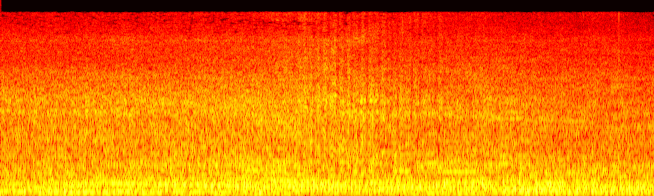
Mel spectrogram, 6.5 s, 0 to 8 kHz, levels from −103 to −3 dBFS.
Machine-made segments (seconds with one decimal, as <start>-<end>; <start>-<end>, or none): 4.3-6.5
